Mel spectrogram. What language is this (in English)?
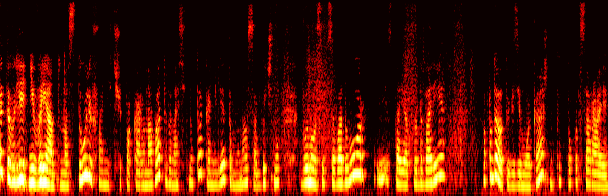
Russian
